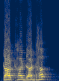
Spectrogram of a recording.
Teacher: मूर्धा में टकरा रही है जीभ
